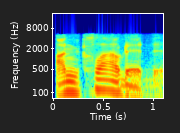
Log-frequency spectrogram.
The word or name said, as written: unclouded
